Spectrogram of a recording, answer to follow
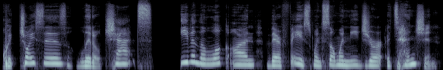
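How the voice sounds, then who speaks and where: A woman hosting a scripted motivational podcast as a coach, speaking deliberately phrase by phrase straight to the listener. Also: mid-range voice, lively intonation, no room sound, clean studio sound. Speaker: podcast host and life coach.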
